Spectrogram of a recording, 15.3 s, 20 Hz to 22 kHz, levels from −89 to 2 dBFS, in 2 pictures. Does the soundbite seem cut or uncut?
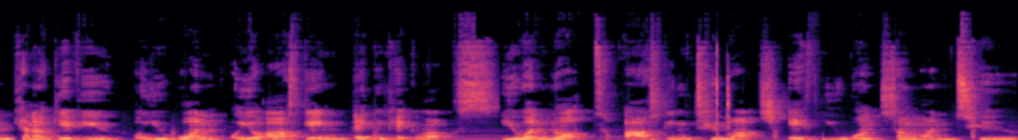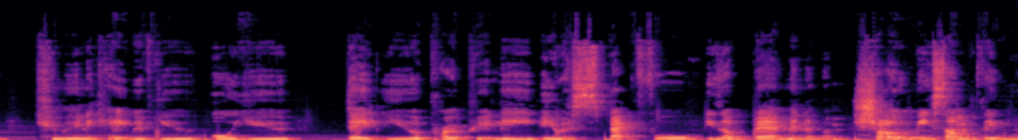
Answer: uncut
